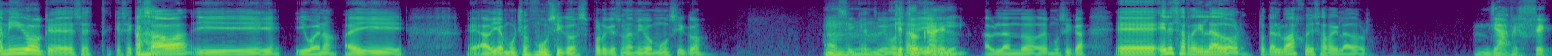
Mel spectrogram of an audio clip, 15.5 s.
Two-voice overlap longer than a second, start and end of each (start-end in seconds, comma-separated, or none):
8.2-9.7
